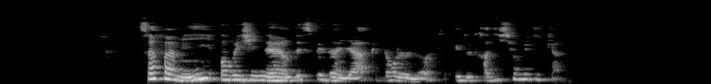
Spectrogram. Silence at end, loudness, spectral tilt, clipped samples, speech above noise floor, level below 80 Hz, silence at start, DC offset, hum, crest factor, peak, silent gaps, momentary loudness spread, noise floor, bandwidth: 1.55 s; -19 LUFS; -6 dB/octave; under 0.1%; 63 dB; -66 dBFS; 1.4 s; under 0.1%; none; 20 dB; -2 dBFS; none; 13 LU; -82 dBFS; 7.6 kHz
